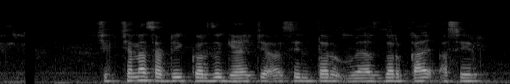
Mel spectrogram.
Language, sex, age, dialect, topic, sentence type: Marathi, male, 25-30, Standard Marathi, banking, question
